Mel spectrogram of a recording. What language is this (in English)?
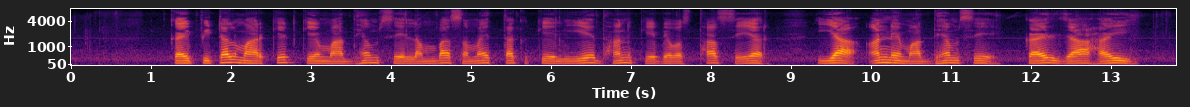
Magahi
